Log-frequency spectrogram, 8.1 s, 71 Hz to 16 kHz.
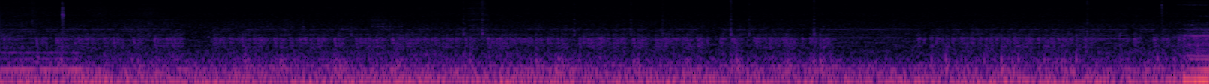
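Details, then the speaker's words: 2012 Kia Optima EX 2.4L, 98k miles, after an hour's drive: steady low hum and faint whine with the ignition on and engine off; clicking also noticed afterwards. Cause unknown. "It usually comes on when the car's turned on, but recently I've noticed that it makes this noise even when the car is off and the battery's on."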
